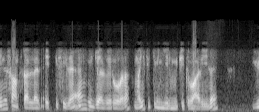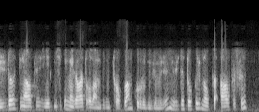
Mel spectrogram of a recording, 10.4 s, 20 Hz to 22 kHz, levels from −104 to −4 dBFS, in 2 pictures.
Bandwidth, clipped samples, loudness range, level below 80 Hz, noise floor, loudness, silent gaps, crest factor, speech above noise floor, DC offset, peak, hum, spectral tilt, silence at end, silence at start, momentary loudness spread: 9.8 kHz; under 0.1%; 3 LU; -64 dBFS; -55 dBFS; -23 LUFS; none; 18 dB; 32 dB; under 0.1%; -6 dBFS; none; -7 dB/octave; 0.25 s; 0 s; 11 LU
